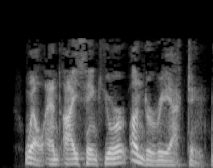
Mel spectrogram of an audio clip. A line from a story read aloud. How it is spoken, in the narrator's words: Richard said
